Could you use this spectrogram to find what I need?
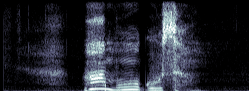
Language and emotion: Russian, neutral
